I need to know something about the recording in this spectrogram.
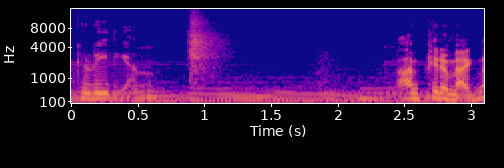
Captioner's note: shutter clicks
